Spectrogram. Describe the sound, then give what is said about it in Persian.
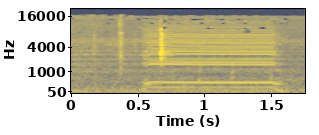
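A phone ringing, heard as a single steady electronic buzzing tone that holds for about a second before cutting off. “این تلفنم که همیشه بد موقع زنگ میخوره.”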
